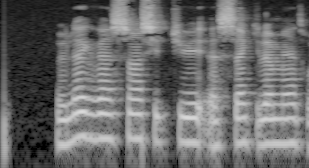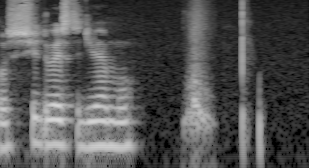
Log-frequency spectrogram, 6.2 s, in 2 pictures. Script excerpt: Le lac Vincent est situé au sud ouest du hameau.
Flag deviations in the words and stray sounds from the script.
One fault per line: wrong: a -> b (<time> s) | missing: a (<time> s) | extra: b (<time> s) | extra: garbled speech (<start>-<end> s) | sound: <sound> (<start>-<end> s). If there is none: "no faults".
extra: à cinq kilomètres (2.1 s)
sound: whoosh (4.9-5.3 s)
